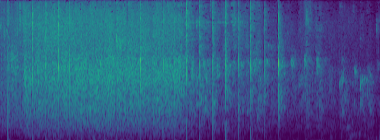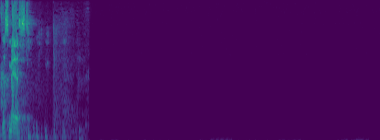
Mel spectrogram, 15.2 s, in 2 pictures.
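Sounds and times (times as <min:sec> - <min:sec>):
audience applause: 0:00.0 - 0:09.3
laughter: 0:00.4 - 0:06.0, 0:06.8 - 0:09.4
speech: 0:07.6 - 0:08.6.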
